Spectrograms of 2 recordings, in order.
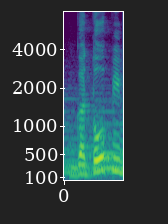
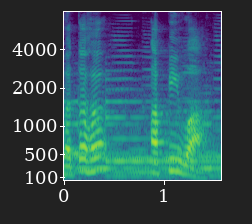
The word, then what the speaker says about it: गतोपि: देखिए, इसको आप गतोपि भी बोल सकते हैं, गतोपि, जैसे गतोपि खाली नहीं बोल के थोड़ा अटकना पड़ेगा, आपको अ का उच्चारण करना पड़ेगा, गतोपि वा। या आप इसे बोल सकते हैं गतः अपि वा, गतः अपि वा।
